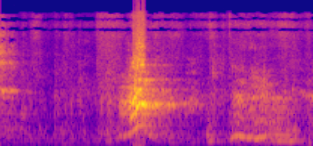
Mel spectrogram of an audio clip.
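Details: Freshly bathed and groomed Miniature Schnauzer, feisty indoors: a single loud yip-like bark in the middle, followed by low whining grumbles, with a woman's voice nearby.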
